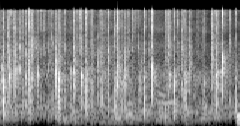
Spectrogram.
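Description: A crowd applauding, with many people clapping their hands together in a fast, dense patter.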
